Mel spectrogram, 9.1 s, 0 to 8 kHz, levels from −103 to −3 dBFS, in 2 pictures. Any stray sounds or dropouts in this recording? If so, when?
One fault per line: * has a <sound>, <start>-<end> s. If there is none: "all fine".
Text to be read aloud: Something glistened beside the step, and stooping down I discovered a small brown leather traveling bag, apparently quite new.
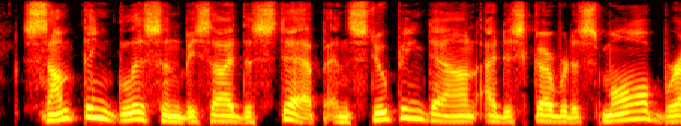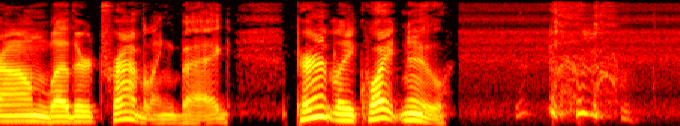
* has a cough, 8.0-8.9 s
